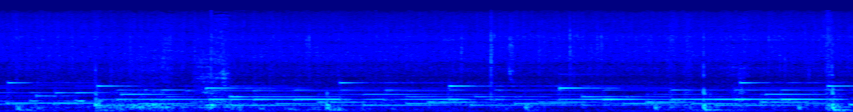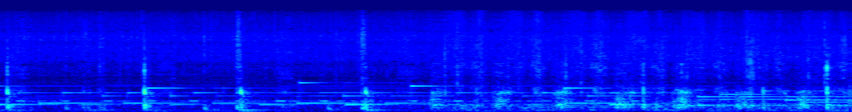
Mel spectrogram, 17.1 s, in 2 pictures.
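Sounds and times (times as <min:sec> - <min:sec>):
food sizzling in frying pan: 0:00.0 - 0:17.0
soft background music: 0:00.0 - 0:17.0
stirring clicks and taps: 0:12.1 - 0:17.0.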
